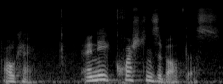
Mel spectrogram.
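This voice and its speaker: A man with a high voice gives a university math lecture at a moderate pace, with slight background noise. He is a lively professor who quizzes the class and jokes with them in the lecture hall.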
